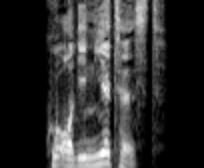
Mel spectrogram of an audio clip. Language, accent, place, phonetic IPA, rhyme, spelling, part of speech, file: German, Germany, Berlin, [koʔɔʁdiˈniːɐ̯təst], -iːɐ̯təst, koordiniertest, verb, De-koordiniertest.ogg
- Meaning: inflection of koordinieren: 1. second-person singular preterite 2. second-person singular subjunctive II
